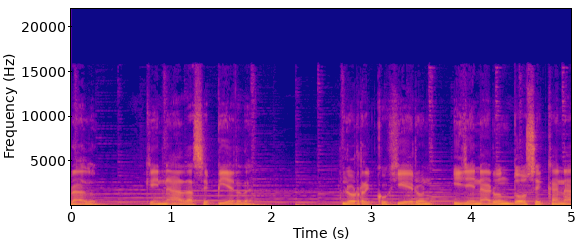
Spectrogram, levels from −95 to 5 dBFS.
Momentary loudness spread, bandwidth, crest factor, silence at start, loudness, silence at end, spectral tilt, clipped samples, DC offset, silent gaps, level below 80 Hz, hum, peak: 17 LU; 16 kHz; 14 dB; 0 s; -25 LUFS; 0 s; -5 dB/octave; under 0.1%; 0.5%; none; -40 dBFS; none; -12 dBFS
